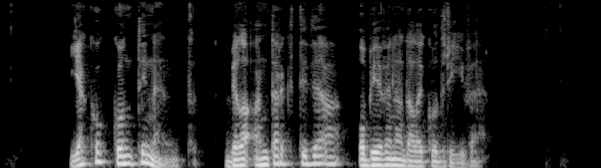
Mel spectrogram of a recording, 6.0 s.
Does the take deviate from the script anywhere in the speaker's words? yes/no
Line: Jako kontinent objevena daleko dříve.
yes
